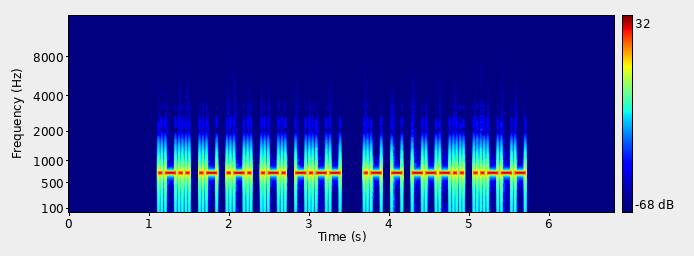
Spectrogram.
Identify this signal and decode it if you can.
Morse code, heard as a keyed tone, about 28 wpm, 700 Hz. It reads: LARRY AT82
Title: CWT Exchange 28wpm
